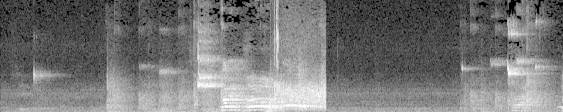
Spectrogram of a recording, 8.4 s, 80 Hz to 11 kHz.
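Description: A table tennis ball striking with a short, high ringing click about half a second in, followed by a hall crowd cheering and shouting from about 1.5 s that cuts off suddenly near 5 s. Near the end the ball clicks back and forth again as another rally starts.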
